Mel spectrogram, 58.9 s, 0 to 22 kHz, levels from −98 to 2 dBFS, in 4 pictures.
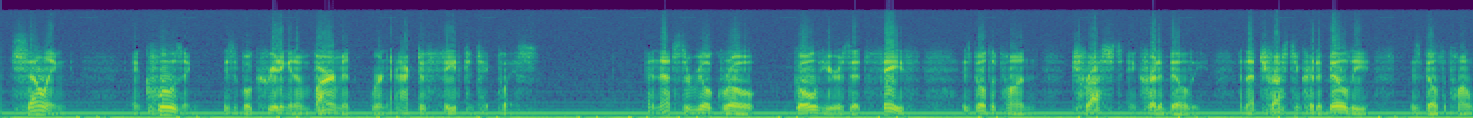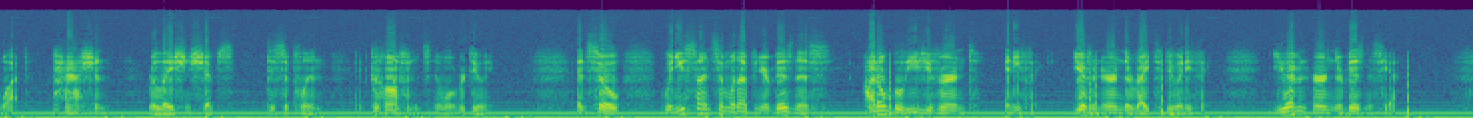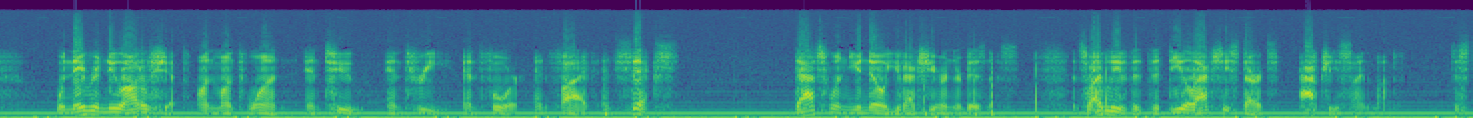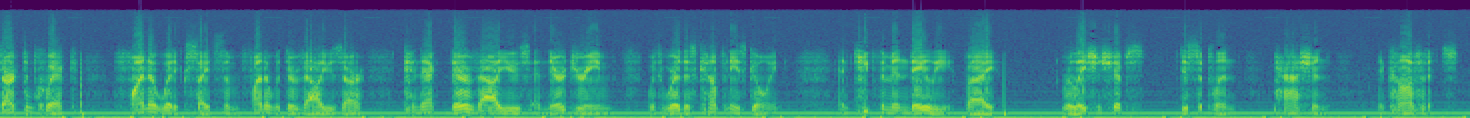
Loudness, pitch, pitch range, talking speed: -14 LUFS, 180 Hz, 175-180 Hz, 160 wpm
